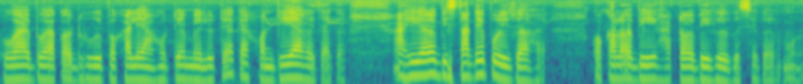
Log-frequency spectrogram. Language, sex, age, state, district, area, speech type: Assamese, female, 45-60, Assam, Biswanath, rural, spontaneous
